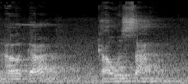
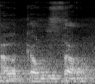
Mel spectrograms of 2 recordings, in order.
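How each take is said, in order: First: The middle consonant is a plain 's' sound. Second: The middle consonant is a soft 'th' sound. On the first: The speaker calls it wrong. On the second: The speaker calls it right. "pakai huruf sa ya"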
